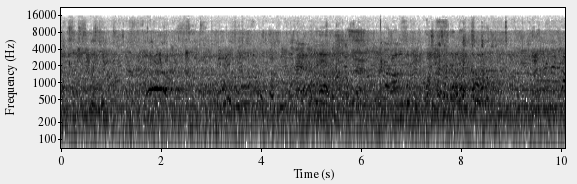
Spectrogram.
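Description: Men talk quietly with each other close by.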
